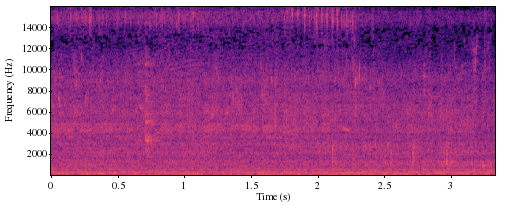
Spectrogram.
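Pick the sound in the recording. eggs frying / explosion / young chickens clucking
eggs frying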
